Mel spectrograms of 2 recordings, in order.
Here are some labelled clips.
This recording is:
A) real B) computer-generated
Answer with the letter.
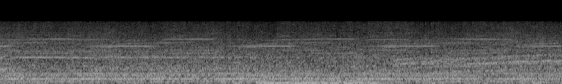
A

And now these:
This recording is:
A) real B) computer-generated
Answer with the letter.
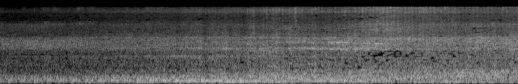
A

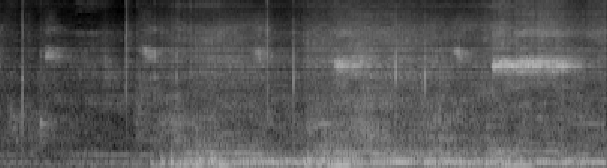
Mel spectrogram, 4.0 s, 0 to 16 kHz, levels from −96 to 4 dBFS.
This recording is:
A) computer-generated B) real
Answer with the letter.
A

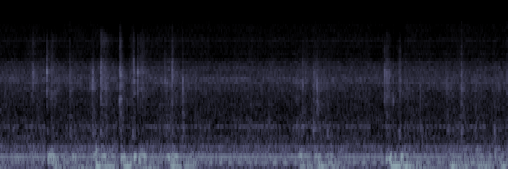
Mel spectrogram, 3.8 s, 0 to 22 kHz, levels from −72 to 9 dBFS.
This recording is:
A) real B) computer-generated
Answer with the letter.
B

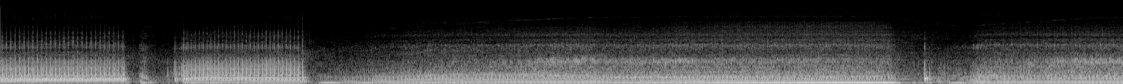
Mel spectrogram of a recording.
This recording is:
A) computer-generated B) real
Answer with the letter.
B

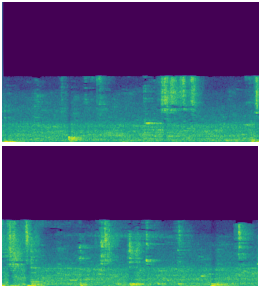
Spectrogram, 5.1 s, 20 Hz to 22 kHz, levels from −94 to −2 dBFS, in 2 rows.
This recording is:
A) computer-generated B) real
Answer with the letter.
B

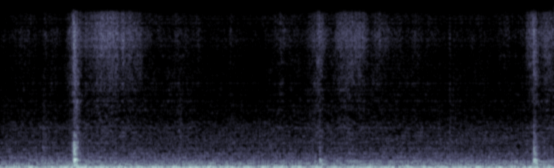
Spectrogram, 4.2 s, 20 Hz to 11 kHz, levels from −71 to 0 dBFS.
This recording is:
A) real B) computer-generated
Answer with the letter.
B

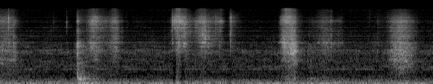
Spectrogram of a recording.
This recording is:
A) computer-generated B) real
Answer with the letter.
A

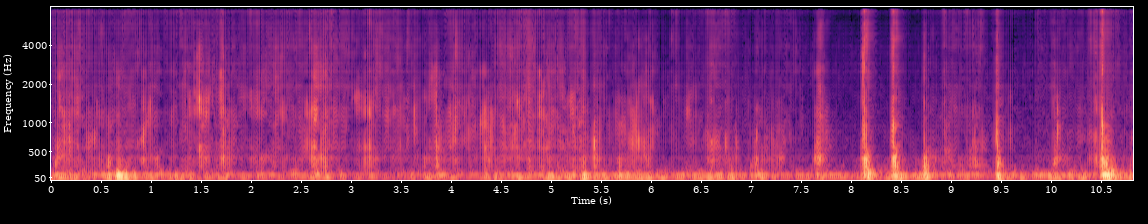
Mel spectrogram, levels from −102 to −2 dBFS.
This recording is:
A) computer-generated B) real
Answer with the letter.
A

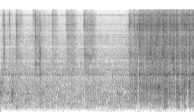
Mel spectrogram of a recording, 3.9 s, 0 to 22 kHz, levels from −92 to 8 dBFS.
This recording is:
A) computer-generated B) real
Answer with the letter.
A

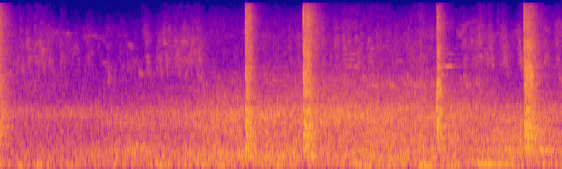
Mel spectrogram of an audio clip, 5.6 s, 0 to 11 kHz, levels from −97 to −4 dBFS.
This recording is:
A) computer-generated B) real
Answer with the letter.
B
